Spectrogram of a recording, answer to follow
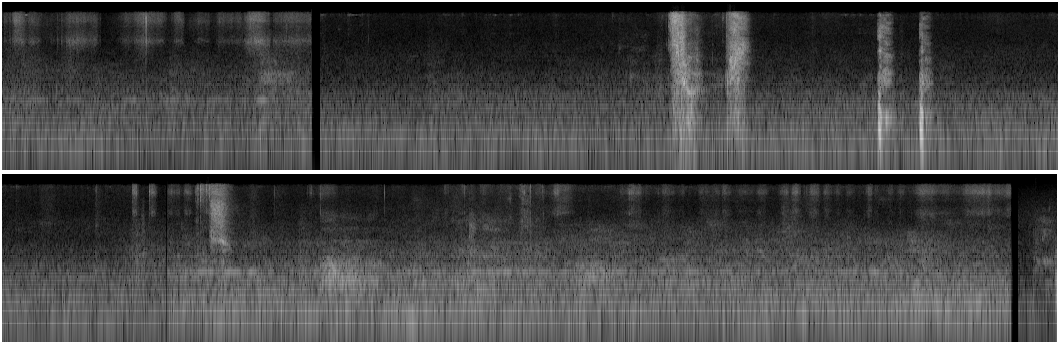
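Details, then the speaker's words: Staged fake sneezes in a prank, where pranksters pretend to sneeze on people while spraying them with a spray bottle: several loud, forceful sneezes in quick pairs over a noisy indoor background. "hey guys this week's video is the sneezing prank and it's when we get a spray bottle and pretend we sneeze on people but actually we just spraying on spraying him with this"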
